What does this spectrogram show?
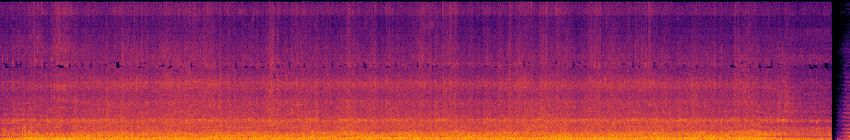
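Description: Diesel-hauled express passenger train passing close by at speed: a loud, steady rush and rumble of the locomotive and coaches on the rails, building up in the first second and cutting off suddenly near the end.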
